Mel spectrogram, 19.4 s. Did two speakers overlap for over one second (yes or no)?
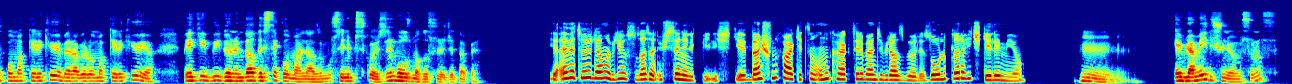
no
